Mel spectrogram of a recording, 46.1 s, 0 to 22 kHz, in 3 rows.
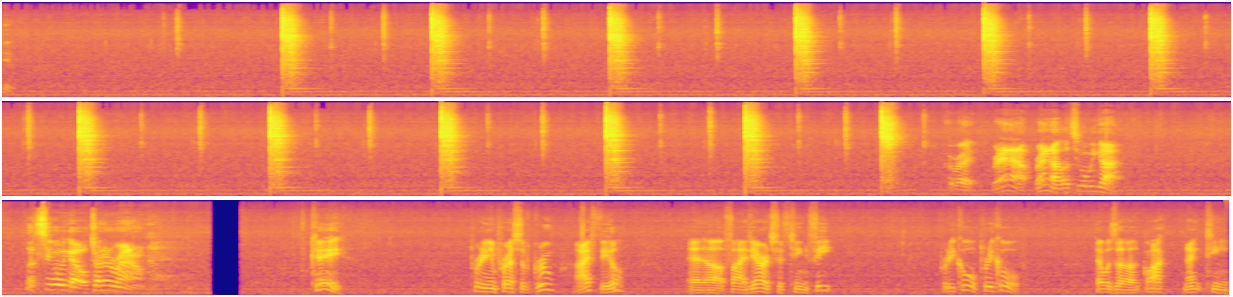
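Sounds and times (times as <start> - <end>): bb pistol shots: 3.6 - 4.2, 5.4 - 6.0, 10.0 - 10.6, 12.3 - 13.0, 14.4 - 15.0, 16.4 - 17.0, 18.8 - 19.3, 20.9 - 21.4, 23.0 - 23.5, 24.7 - 25.2, 26.4 - 26.8.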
